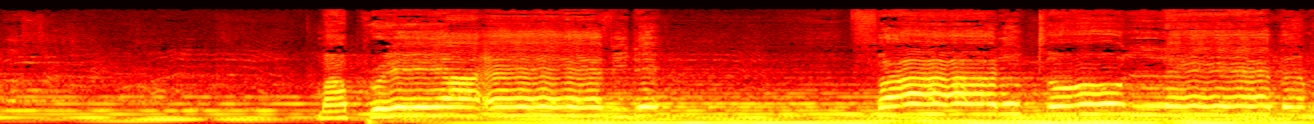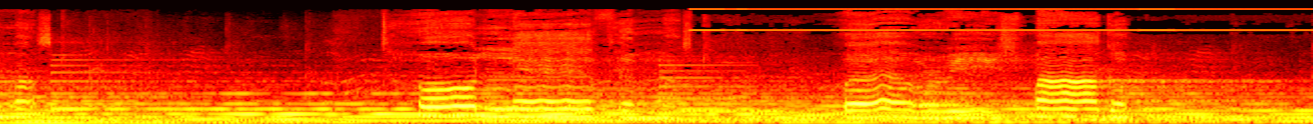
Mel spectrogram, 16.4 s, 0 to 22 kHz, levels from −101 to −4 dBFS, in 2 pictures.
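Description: From 12.52 s onward, USB whine: bus microframes leak through power as a fixed 8 kHz tone about 20 dB down, a horizontal spectrogram line.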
